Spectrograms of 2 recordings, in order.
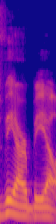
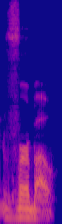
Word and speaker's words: Vrbo: verbo god bless verbo i also thought it was vrbo i never knew they pronounced it verbo i don't know if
